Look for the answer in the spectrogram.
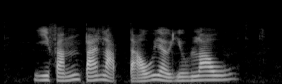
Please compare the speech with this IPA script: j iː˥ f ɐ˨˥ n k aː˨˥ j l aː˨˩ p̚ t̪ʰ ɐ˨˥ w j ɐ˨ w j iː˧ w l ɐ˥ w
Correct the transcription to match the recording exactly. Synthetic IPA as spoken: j iː˨ f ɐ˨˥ n p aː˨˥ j l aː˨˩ p̚ t̪ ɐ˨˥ w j ɐ˨ w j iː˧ w l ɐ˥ w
